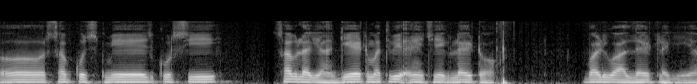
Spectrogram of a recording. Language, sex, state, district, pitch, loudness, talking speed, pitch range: Garhwali, male, Uttarakhand, Tehri Garhwal, 110 Hz, -15 LUFS, 155 wpm, 100-115 Hz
